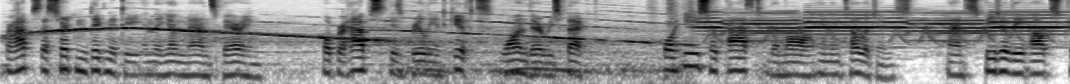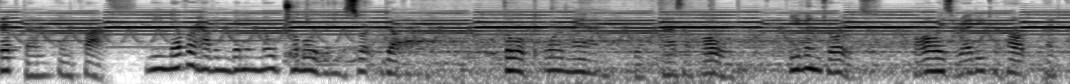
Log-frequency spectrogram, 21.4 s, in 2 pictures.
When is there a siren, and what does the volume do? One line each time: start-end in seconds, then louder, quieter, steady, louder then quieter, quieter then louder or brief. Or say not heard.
0.0-21.3 steady.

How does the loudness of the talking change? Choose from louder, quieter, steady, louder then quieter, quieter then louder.
steady.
